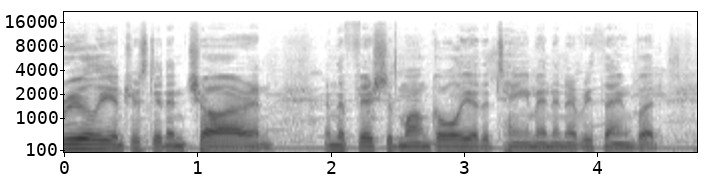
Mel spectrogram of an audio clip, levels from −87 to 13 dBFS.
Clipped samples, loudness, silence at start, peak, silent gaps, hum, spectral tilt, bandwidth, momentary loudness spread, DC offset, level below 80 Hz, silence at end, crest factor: under 0.1%; -23 LUFS; 0 s; -2 dBFS; none; none; -7 dB/octave; 15.5 kHz; 9 LU; under 0.1%; -58 dBFS; 0 s; 18 dB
